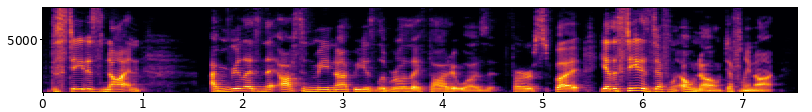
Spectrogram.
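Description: Talking at a very fast pace, a woman uses lively intonation and a fairly low pitch. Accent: Boston. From Massachusetts, north of Boston. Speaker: author and relationship expert. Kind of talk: interview. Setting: remote call.

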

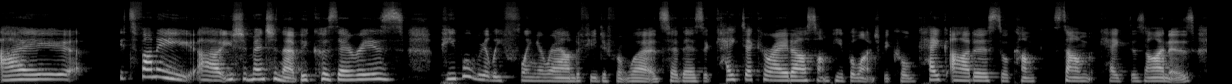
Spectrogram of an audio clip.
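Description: A woman with an Australian accent speaks with lively intonation. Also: medium pitch for a woman, moderate pace. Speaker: cake artist. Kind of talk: interview. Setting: video call. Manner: animated.

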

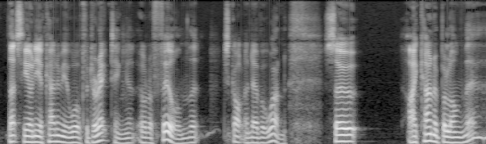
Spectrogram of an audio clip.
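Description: In a very clean recording with a silent background, a man with an English accent speaks at a moderate pace, his medium pitch showing ordinary variation. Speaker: film set designer and director. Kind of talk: interview.

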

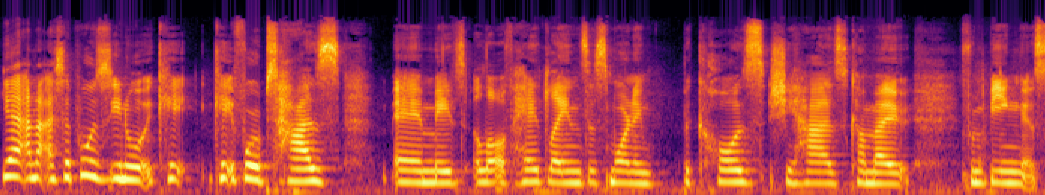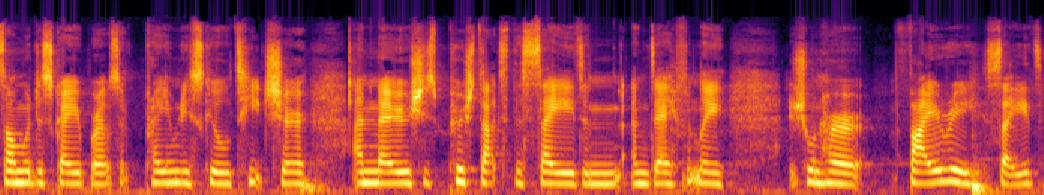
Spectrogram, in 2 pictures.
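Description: A woman's medium-pitched voice in a Glaswegian accent, at a moderate pace with ordinary pitch variation, on a very clean recording with a silent background. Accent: Glaswegian Scottish. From Glasgow, Scotland.

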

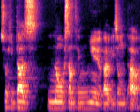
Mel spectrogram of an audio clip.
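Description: Music plays in the background as a man speaks with an Edinburgh accent. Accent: Scottish (Edinburgh). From Scotland, Edinburgh. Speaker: screenwriter and playwright. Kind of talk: interview. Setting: remote call.

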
